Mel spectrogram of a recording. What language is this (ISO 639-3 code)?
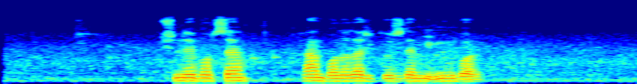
uzb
